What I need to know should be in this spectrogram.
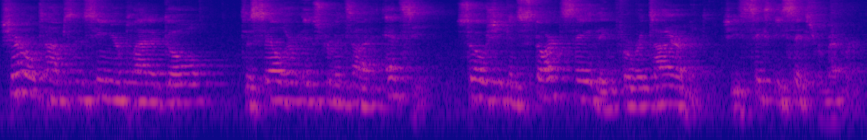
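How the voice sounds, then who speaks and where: A male reporter narrating a news feature in a measured, crisp way. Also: fairly high pitch. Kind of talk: scripted narration. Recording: echoey, distant, noisy.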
